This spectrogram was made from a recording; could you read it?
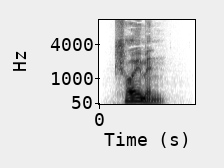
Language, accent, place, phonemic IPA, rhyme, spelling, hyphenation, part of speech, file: German, Germany, Berlin, /ˈʃɔɪ̯.mən/, -ɔɪ̯mən, schäumen, schäu‧men, verb, De-schäumen.ogg
- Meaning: 1. to froth, to foam 2. to fume (to feel or express great anger)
